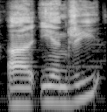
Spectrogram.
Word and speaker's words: Eng: They're also losing, I believe it's pronounced Daniel Eng, E-N-G, Eng.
